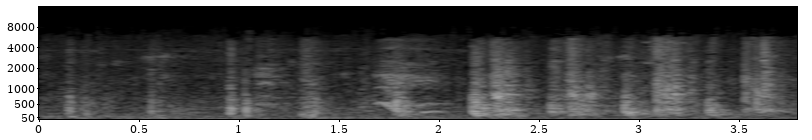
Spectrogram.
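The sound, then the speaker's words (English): An old wooden door of a house is pushed open, creaking and groaning amid a series of scraping thumps and knocks from its loose, rattling boards. “Get this door out of our way.”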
